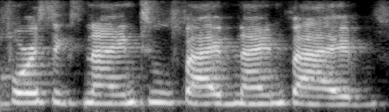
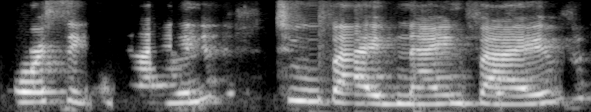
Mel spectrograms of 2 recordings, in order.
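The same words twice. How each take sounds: First: The number is said fast. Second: The number is said slowly.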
